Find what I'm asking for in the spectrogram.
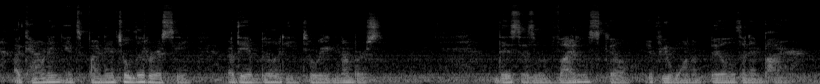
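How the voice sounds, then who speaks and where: A soft-spoken man talks at a moderate pace in a very deep, low pitch with monotone, flat intonation. Noticeable background noise runs underneath. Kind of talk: book reading aloud.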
